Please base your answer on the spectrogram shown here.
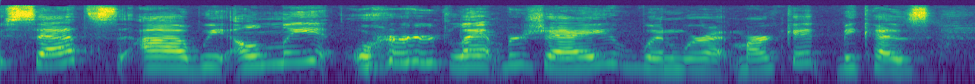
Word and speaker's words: Lampe Berger: go there we go it is pronounced lamp Berger because it is French it is okay sorry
